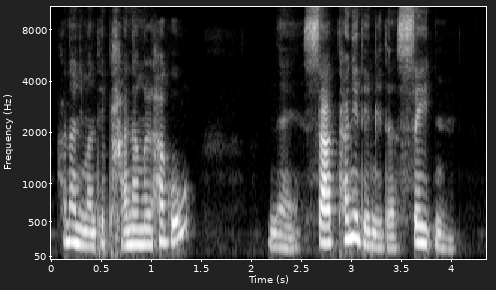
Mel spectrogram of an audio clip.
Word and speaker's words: Satan: 세이튼. 한국말로는 사단 이렇게 하기도 하고 사탄 이렇게 하기도 하는데 영어로는 Satan 이렇게 발음을 하고요. 프랑스어로는 사탄 이렇게 한다고 했습니다. 철자는 똑같은데 발음이 틀려.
